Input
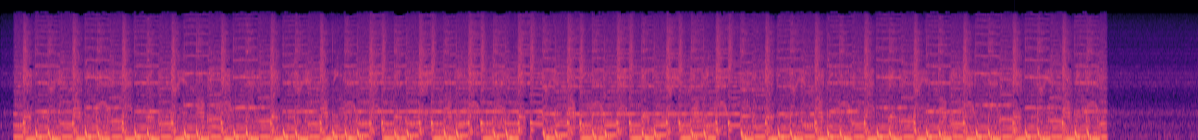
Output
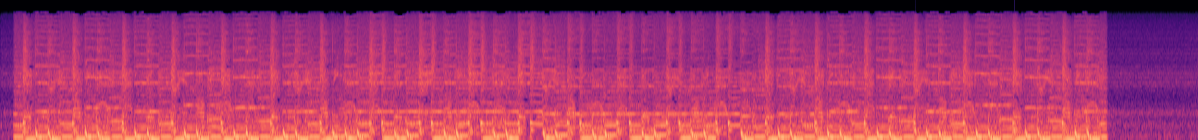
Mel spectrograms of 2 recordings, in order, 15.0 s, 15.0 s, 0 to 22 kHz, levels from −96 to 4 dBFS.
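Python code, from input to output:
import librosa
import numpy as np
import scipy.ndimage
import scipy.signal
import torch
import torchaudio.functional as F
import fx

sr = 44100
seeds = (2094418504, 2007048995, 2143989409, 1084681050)

y = fx.peak_eq(x, sr, hz=4300.0, db=-6.5, octaves=1.5, at=(7.06, 9.47))
y = y * 10.0 ** (9.0 / 20.0)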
